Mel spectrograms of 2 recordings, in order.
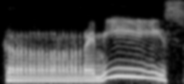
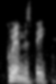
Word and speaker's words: Grimsby: But what if we told you it was pronounced Grimmies? We'd be lying. It's Grimsby.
